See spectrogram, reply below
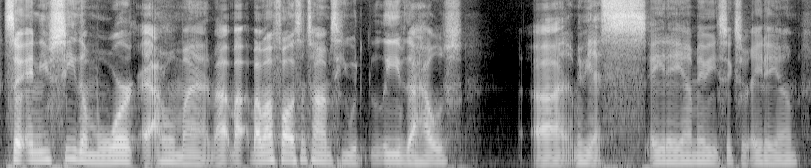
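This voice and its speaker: A young man, a comedian guest on a podcast, telling joking stories in a loose, animated way that often trails off and restarts. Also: mid-range voice, moderate pace, clean tone. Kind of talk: casual storytelling interview.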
